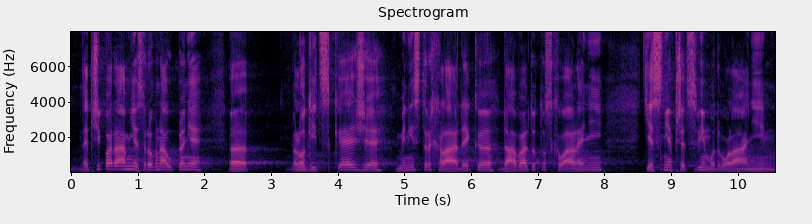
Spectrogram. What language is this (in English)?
Czech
